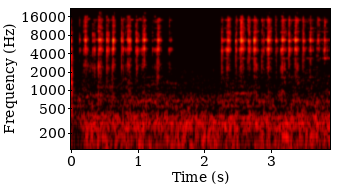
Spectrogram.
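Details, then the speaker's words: HKS blow-off valve, broken: bright dry rattle in quick shaken bursts with pauses, something loose inside with nothing visible externally. "inside you could hear it rattling and then there's nothing you can really see just other things that has to be something inside and loose"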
